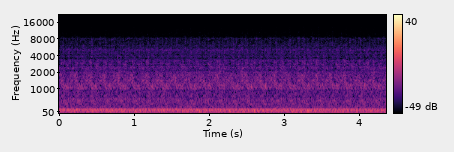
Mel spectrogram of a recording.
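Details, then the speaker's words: 2003 Ford 6.0 Powerstroke diesel with suspected sticking injectors, hard starting: deep idle with an uneven stumbling intermittent miss, load reading rising to about 47-48%; cause not confirmed. "loads 40 you see it's changing as the engine started to miss I don't know if you caught that or not"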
